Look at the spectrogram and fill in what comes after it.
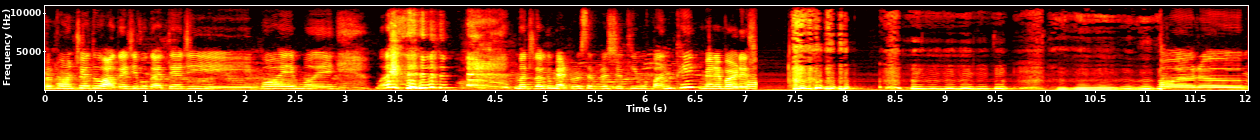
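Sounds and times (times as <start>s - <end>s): man gasping: 8.3s - 10.9s
man whimpering and whining: 8.4s - 11.2s.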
